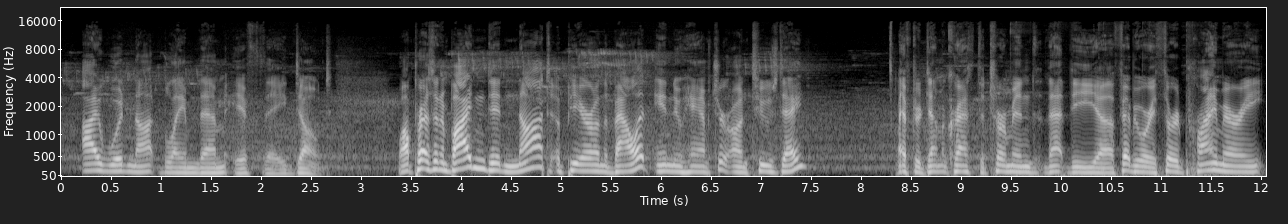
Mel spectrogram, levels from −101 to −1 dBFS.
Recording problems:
animal sounds; faint; throughout; 20 dB below the speech

